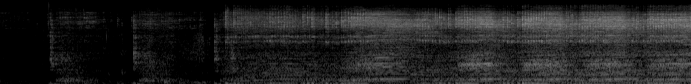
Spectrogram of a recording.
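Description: A battery-powered weed whacker starts after a couple of seconds of quieter mechanical clicking, then runs steadily and loudly with a high, whirring, hissy buzz.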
